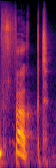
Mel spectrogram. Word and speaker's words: fucked: Isso, você pode contextualizar como I'm fucked, eu tô fudido. Lembrando que é no passado, tá, gente? Atenção à pronúncia, fucked, no passado.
